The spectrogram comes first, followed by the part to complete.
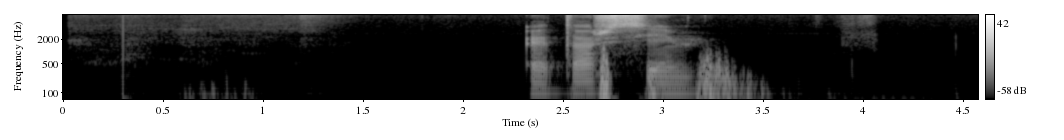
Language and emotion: Russian, neutral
